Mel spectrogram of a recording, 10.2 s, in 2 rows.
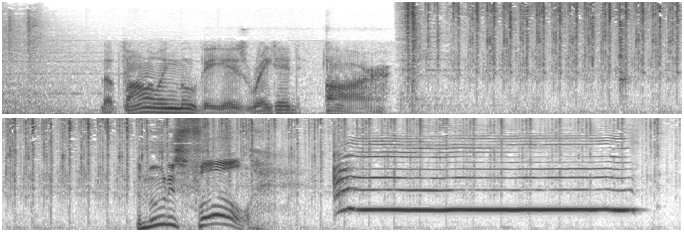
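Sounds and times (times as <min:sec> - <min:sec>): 
speech: 0:00.8 - 0:03.1, 0:06.1 - 0:07.2
person imitating wolf howl: 0:07.6 - 0:10.0.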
